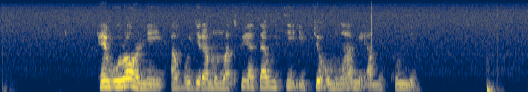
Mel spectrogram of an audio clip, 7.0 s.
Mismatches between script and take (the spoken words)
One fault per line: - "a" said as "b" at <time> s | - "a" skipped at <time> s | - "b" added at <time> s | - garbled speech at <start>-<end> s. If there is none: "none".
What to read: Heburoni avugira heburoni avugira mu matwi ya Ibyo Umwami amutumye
- "heburoni avugira" skipped at 2.8 s
- "Dawidi" added at 3.5 s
